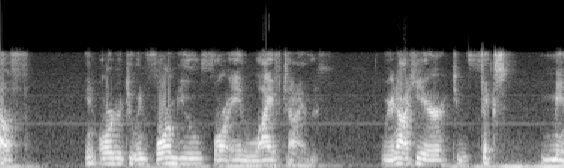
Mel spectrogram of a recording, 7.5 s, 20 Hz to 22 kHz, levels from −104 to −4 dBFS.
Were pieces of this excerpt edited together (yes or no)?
no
